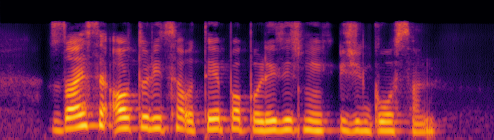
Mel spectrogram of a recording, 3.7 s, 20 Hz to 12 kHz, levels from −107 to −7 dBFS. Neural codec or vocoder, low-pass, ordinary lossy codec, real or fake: codec, 16 kHz, 4 kbps, X-Codec, HuBERT features, trained on balanced general audio; 7.2 kHz; none; fake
